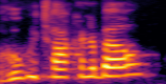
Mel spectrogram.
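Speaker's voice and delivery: very high-pitched mock busybody; imitated gossip. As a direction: pitch it way up as a nosy quilter. Retold gossiping quilting women's question.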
